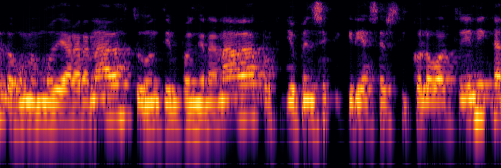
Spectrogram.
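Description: A woman in her thirties with an Andalusian accent, speaking in a warm, relaxed tone. She talks reflectively as a guest, checking in with little tag questions. The sound is muffled and roomy, like a remote call with echo. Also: low-pitched. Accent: Andalusian Spanish. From Spain. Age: 30s. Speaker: guest psychologist and coach. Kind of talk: casual interview talk.

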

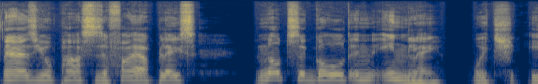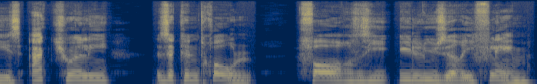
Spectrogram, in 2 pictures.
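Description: Man acting a male realtor, high-pitched, chatty, professional, salesmanlike, lilting, audiobook dialogue. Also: expressive, takes it slowly, dry recording, clean studio sound. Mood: upbeat sales patter. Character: chatty, polished male realtor giving a house tour.

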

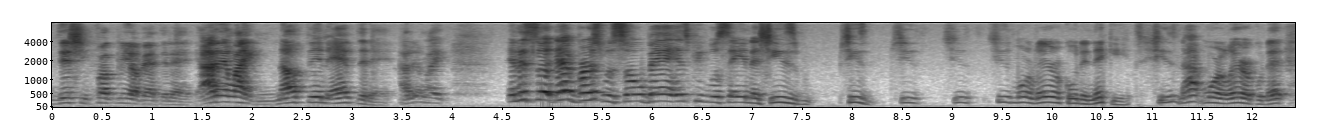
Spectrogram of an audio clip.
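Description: A man's voice: sits high, expressive, normal speed, fairly bright tone, roomy sound. A man co-hosting a podcast, talking in casual, emphatic banter and laughing often. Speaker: podcast co-host.

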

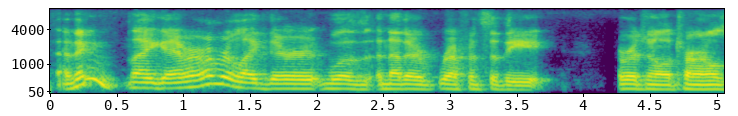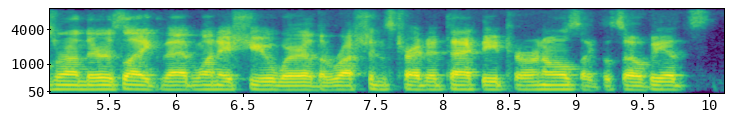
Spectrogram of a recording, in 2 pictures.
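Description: Man, lowish pitch, hesitant, conversational, filler-heavy fan podcast talk, slightly muffled recording. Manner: halting, tentative, peppers speech with "like". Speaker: podcast co-host discussing comics. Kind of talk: casual comics chat. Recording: dull lo-fi voice recording.

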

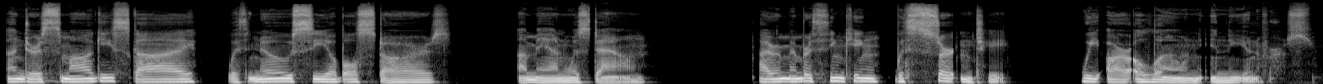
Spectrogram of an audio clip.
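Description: An actor as a dark-voiced, slow, weary detective. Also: male voice, medium pitch, no echo, clean studio sound. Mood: grim. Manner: deadpan, brooding. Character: world-weary, morose older male police detective, reflective. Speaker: police detective. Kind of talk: noir monologue, recollection.

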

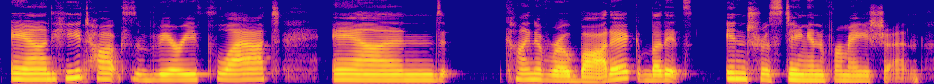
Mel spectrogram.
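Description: A woman's voice: mid-range voice, a little mellow, clean tone. A woman hosting a solo podcast, talking conversationally and recommending things to listeners. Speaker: podcast host.

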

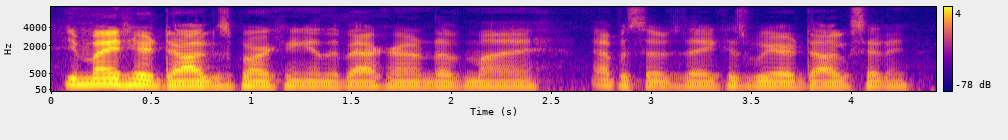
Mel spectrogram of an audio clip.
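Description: A man's voice: mid-range voice, steady tone, fairly quick, a bit bright, smooth. A man co-hosting a podcast, talking in an easygoing, conversational way as he chats about films. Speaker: podcast co-host. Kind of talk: casual chat about films.

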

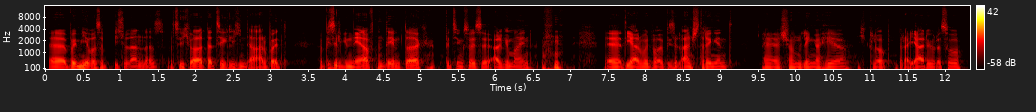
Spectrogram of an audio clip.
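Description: Guatemalan-born young man, lowish voice. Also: moderate pace. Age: 20s. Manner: loose and hesitant, laughs easily. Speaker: student guest. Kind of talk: casual podcast chat.

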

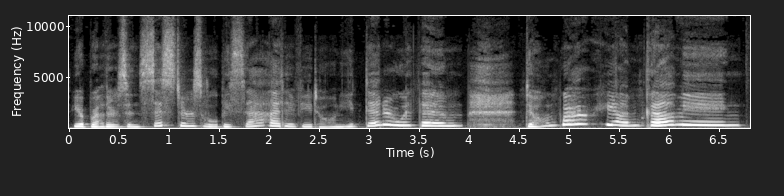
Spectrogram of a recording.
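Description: Woman voicing a slow, cooing old crone monster. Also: high voice, expressive, warm tone, no room sound, voice pushed up. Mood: eerie calling. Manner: doting, drawn-out cooing. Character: eerily sweet old woman monster doting on children.

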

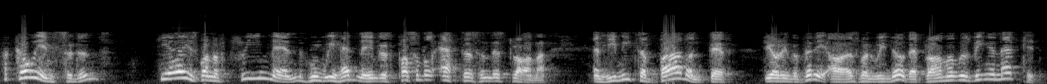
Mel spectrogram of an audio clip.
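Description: An actor playing a brilliant, commanding English detective in classic radio drama, speaking with precise, formal, emphatic diction. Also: male voice, on the high side, sing-song, normal speed, breathy edge, exaggerated voice. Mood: keen, emphatic. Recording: muffled old radio broadcast.

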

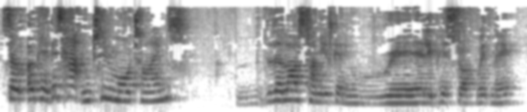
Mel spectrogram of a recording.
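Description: A woman's voice: medium pitch, darkish tone. Theatrical cut-glass Englishwoman in an echoey room. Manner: theatrical, uses dramatic pauses and acted dialogue. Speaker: comedian guest telling anecdotes. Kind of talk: animated anecdote storytelling in casual interview. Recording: echoey room with faint background noise.

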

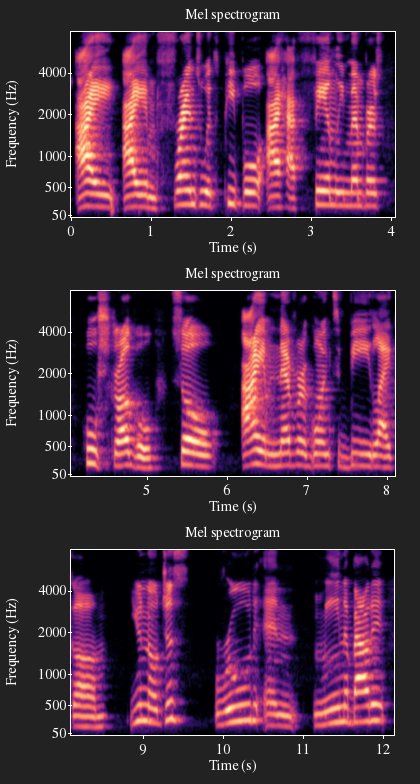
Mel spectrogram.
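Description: A woman's voice: medium pitch, slow, sharp tone. Congested young woman podcast host. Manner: earnest, thoughtful, hedging with fillers. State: congested, nasal. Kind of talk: casual group chat.

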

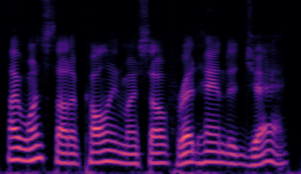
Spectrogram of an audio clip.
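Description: A man's voice: mid-range voice, normal speed, clear, resonant tone, dry recording, clean studio sound, voice pushed up, lightly acted. A man voicing a brave but diffident English boy in a storybook. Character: brave, boyish English lad, diffident yet defiant.

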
